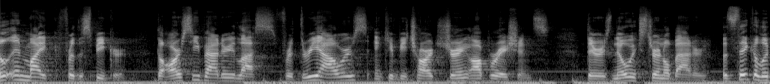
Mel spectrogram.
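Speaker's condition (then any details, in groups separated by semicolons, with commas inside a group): No condition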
